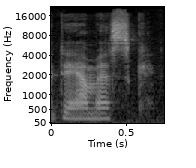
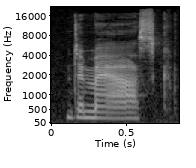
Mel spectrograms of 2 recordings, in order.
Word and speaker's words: damask: so and I know some people say damask but I always remember that it's sounds more like cussing if you want to say it correctly it sounds more like swearing so uh yes uh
